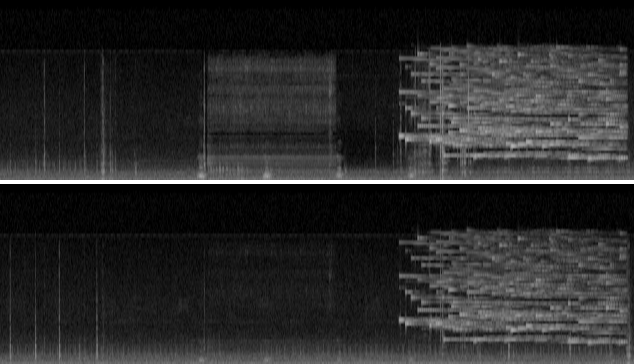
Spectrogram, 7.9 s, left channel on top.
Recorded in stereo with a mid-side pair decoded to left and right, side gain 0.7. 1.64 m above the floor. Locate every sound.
2.5 s a dog barking: 45° left
5.0 s a chime: 20° left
